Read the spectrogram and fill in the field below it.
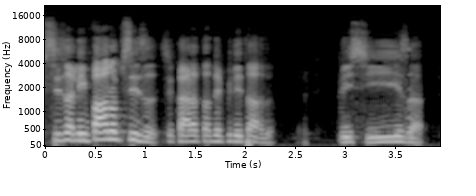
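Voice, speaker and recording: Recorded dry and close with no echo, a man speaks at a moderate pace with ordinary pitch variation. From Brazil, not Bahia. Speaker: preacher. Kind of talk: sermon. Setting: church service, livestreamed. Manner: casual, conversational.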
